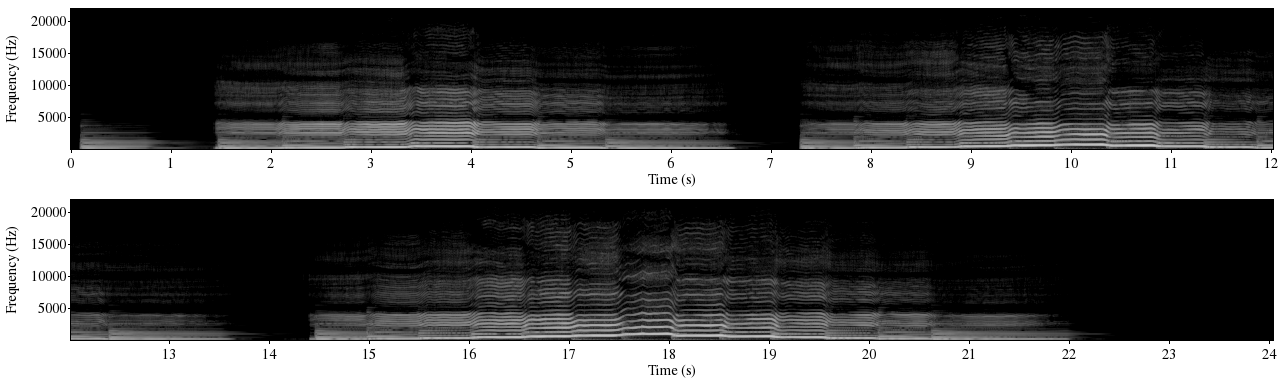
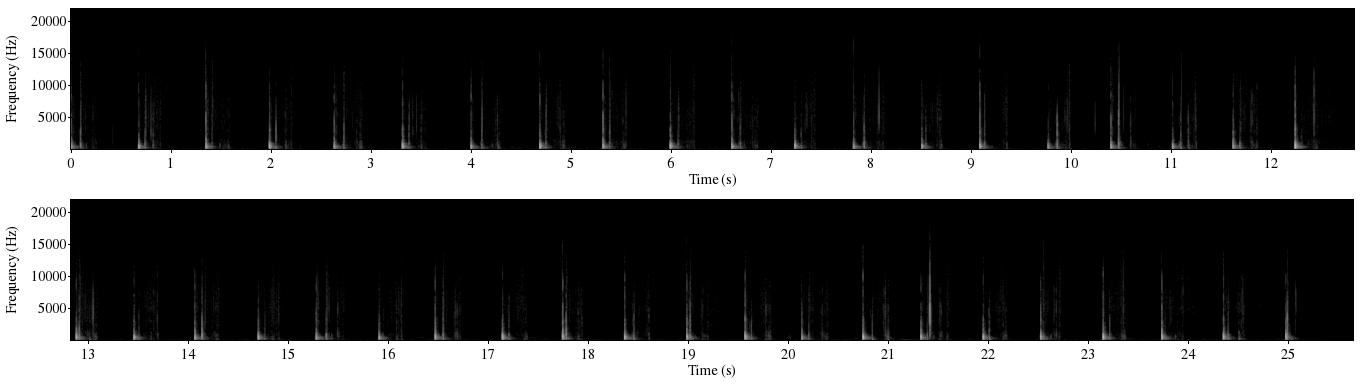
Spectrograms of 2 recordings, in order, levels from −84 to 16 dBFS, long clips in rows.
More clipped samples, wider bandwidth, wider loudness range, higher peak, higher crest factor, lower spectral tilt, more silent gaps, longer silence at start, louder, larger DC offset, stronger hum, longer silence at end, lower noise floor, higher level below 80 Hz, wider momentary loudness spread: neither; second, 15 kHz vs 17 kHz; first, 14 LU vs 4 LU; about the same, -4 dBFS vs -2 dBFS; second, 14 dB vs 34 dB; second, -2.5 dB/octave vs -5 dB/octave; neither; about the same, 0.1 s vs 0 s; first, -16 LUFS vs -35 LUFS; neither; neither; first, 2.05 s vs 0.65 s; first, under -90 dBFS vs -81 dBFS; first, -70 dBFS vs -84 dBFS; first, 18 LU vs 11 LU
